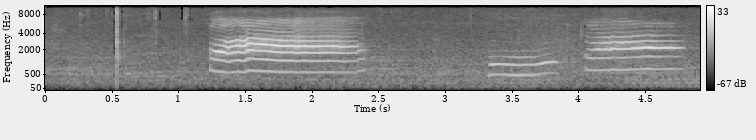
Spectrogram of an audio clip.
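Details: A cat at a resort in Langkawi gives three clear meows: a long, slightly rising one, a short, higher one, and another drawn-out one. There is a single sharp click beforehand, and the room is otherwise quiet.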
